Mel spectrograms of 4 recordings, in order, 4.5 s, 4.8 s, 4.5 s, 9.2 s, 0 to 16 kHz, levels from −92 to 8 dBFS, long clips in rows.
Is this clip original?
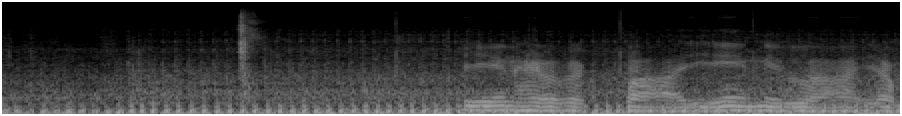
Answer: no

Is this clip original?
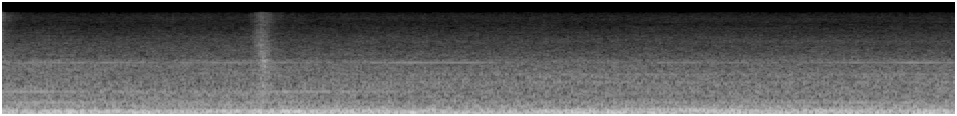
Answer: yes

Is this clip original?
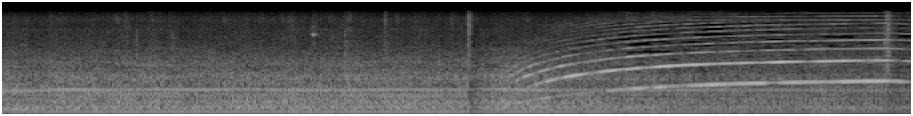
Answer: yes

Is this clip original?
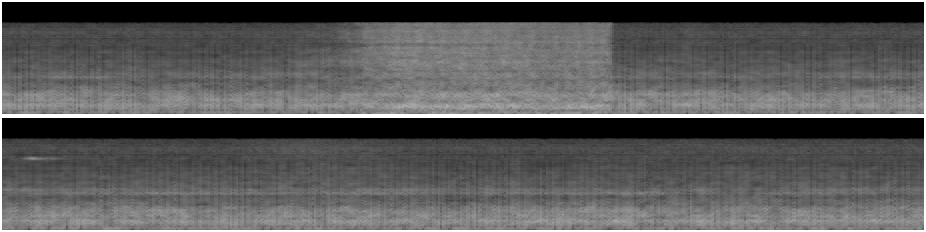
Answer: no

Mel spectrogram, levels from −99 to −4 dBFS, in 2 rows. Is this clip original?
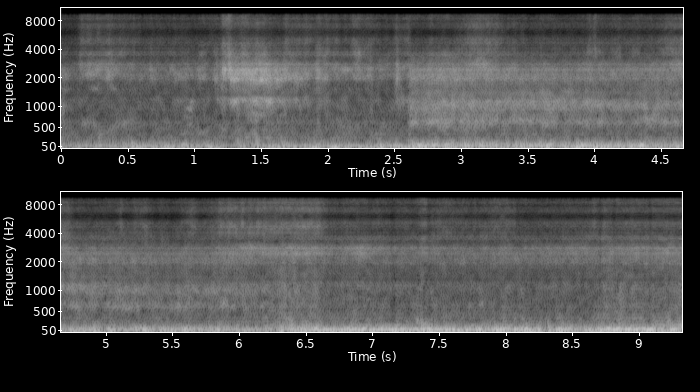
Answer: no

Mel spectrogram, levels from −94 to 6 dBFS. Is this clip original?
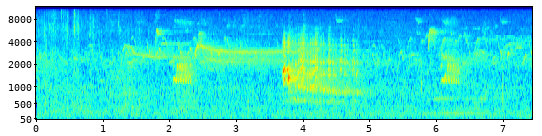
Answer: yes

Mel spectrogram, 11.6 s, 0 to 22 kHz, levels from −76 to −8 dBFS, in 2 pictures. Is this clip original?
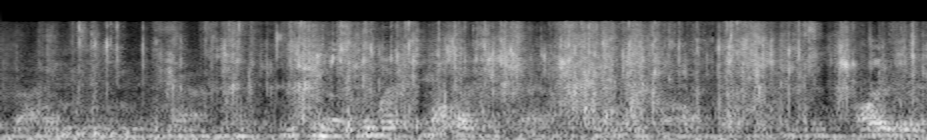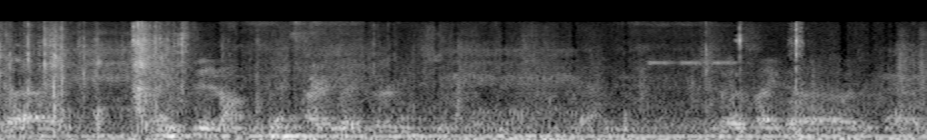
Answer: no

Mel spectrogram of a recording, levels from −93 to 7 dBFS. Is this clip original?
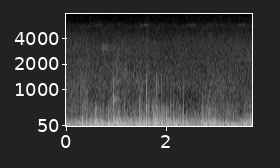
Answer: yes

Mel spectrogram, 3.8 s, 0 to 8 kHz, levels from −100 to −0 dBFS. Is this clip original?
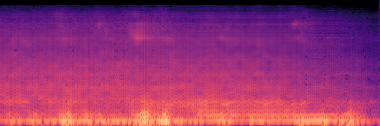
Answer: no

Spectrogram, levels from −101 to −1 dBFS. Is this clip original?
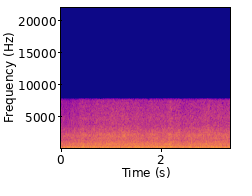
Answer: yes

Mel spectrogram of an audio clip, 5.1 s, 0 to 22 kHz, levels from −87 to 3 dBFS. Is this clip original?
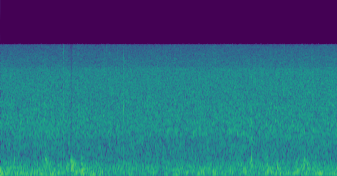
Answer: no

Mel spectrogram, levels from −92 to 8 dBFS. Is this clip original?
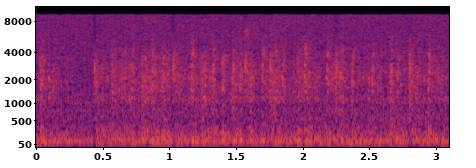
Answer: no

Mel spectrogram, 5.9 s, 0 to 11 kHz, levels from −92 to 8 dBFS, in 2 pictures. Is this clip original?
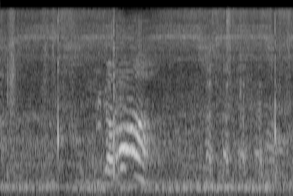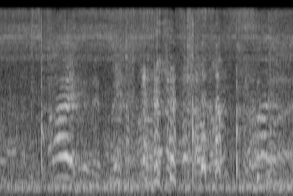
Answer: no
